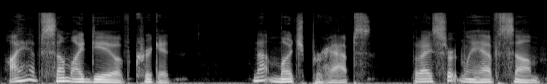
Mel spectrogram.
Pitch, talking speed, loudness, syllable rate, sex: 120 Hz, 145 wpm, -16 LUFS, 4.5 syllables/s, male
